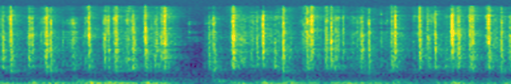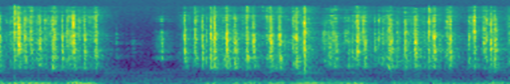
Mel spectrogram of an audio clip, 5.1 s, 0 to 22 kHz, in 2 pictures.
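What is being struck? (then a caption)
Mechanical keyboard with metal case and plastic keycaps. Both hands' fingertips type continuously on a MOD-L 60% mechanical keyboard with linear switches, a black aluminium case and white and black ABS keycaps. Quick, bright, clacky taps come in rapid runs with a light low thock beneath, broken by a brief lull near the one-second mark and a short pause just after three seconds before the typing resumes.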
